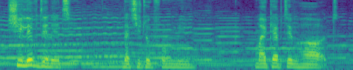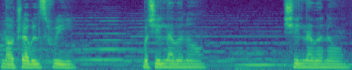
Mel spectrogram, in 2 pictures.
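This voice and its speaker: Over music in the background, the speaker goes at a moderate pace with ordinary pitch variation. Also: man. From Pakistan. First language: Urdu. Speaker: poet. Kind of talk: poetry reading.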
